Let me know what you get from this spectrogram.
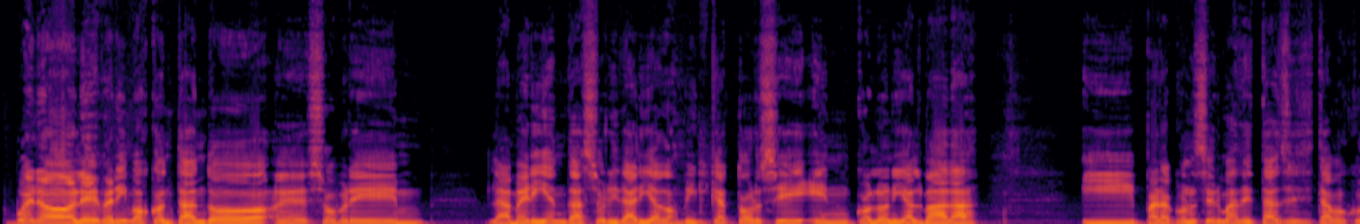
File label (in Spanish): REPORTAJE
